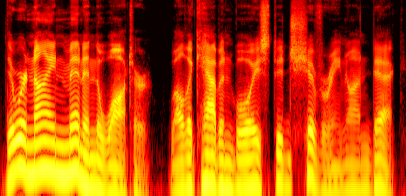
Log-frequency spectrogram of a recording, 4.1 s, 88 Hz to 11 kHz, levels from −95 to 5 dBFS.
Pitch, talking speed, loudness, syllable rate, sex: 115 Hz, 220 wpm, -19 LUFS, 5.8 syllables/s, male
